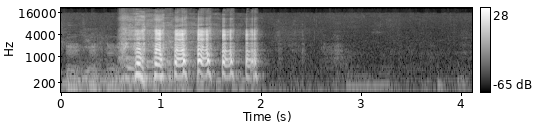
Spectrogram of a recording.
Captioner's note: laughing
